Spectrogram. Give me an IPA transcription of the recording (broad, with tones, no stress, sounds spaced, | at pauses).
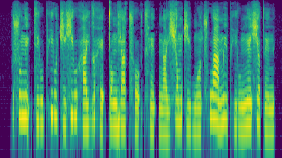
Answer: s u˧ n i˨ ʔ t͡s j u˧ pʰ j u˥˧ t͡ɕ i˧ ɕ j u˦ h a˧ j ɡ ə˦ h e˨ ʔ t̪ ɔ˧ ŋ ɡ j a˧ t͡sʰ o˨ ʔ t͡sʰ ẽ˨ k̚ ŋ a˨˩ j ɕ ɔ˦ m t͡ɕ i˧ b ɔ̃˧ t͡sʰ w a˥˧ m i˥˧ pʰ j u˧ ŋ ẽ˦ ɕ ə˥˧ t̪ ẽ˧ n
